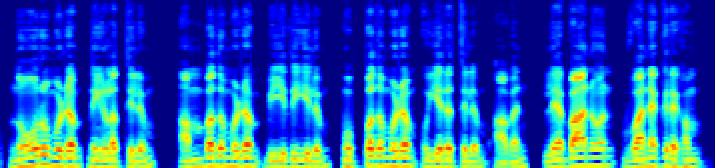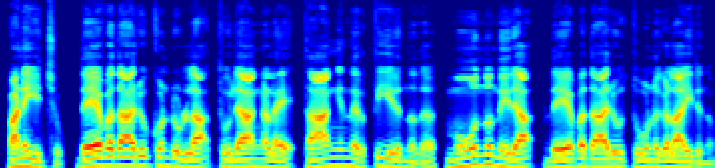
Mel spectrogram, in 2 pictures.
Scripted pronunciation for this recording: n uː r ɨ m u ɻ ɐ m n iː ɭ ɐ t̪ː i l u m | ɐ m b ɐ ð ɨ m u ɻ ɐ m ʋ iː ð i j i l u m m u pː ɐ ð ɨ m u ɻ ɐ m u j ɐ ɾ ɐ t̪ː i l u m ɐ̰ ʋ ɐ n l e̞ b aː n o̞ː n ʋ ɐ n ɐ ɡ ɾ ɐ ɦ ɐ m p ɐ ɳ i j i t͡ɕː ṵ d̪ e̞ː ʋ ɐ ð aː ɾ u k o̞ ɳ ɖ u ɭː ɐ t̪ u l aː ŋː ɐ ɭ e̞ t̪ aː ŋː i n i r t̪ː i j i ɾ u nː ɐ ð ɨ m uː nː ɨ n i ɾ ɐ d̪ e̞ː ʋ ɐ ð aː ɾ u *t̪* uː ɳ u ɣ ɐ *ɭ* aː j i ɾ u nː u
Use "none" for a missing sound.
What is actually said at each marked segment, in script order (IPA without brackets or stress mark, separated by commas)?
t̪, ɭ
